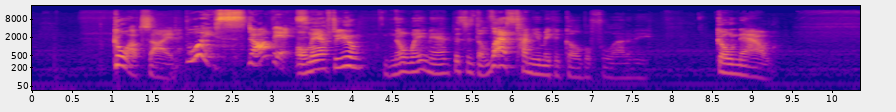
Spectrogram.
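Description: A young man speaks angrily up close.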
